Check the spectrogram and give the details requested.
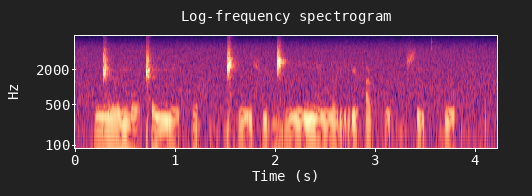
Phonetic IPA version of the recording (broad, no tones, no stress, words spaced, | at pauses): ŋ͡ǁø moǁø nʲe xʷɘho̤ɡ͡ǁə̤ ŋʷɘçyɡ͡ǁi niɲe norʲəʔa kʷɘʔo̤sẽ kʷʰə̤ɳõ ʔɔ̤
